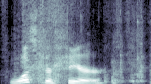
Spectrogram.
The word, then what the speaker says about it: Worcestershire: Oh, somebody says it's pronounced Worcestershire. Worcestershire.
